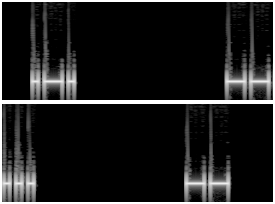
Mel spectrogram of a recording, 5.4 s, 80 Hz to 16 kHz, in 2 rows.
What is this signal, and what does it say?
Morse code, heard as a keyed tone, about 20 wpm, spaced as for 5 wpm, 700 Hz. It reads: R7M
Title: 243 Lesson 39e - Letter z - Three Characters 20wpm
